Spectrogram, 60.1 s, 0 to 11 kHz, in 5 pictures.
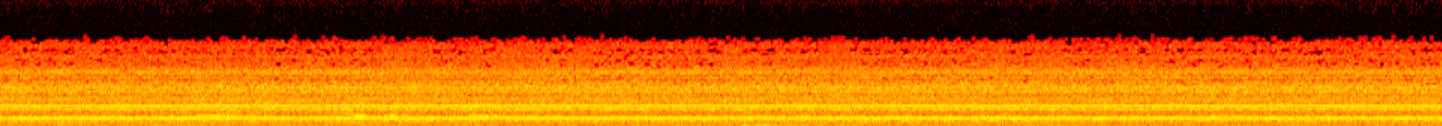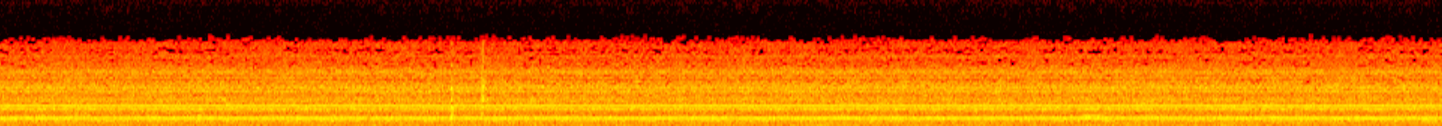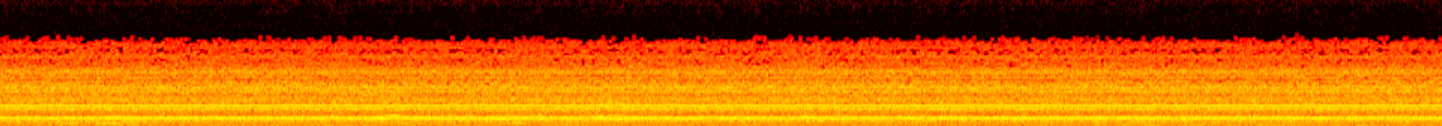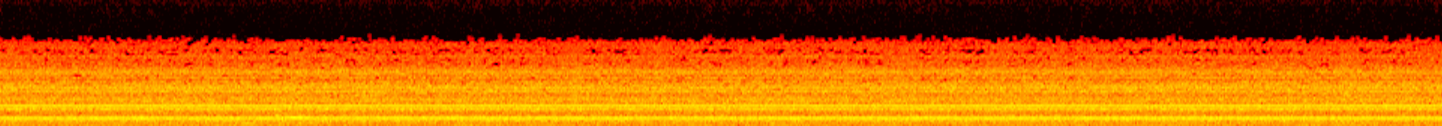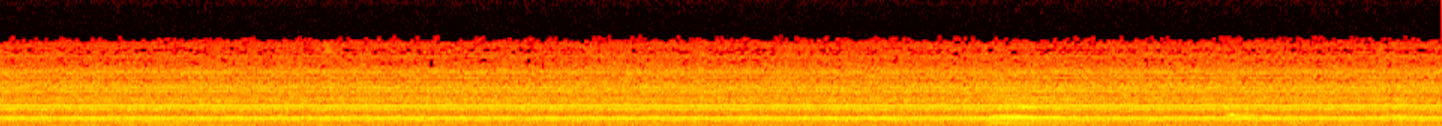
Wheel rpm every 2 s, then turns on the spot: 0, 0, 0, 0, 0, 0, 0, 0, 0, 0, 0, 0, 0, 0, 0, 0, 0, 0, 0, 0, 0, 0, 0, 0, 0, 0, 0, 0, 0, 0.
none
